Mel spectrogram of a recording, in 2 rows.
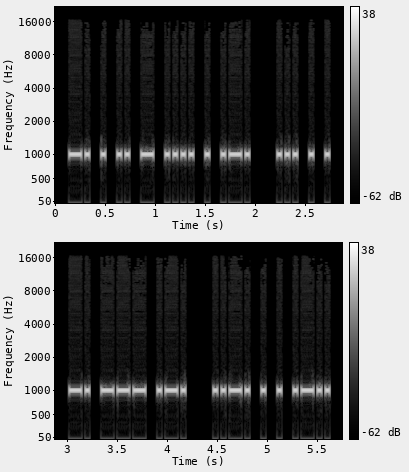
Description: Morse code, heard as a keyed tone, about 30 wpm, 1000 Hz. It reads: NEITHER SEE NOR FEEL
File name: qotdfiles / 30wpm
